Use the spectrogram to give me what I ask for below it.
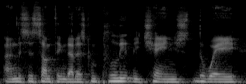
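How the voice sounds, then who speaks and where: A young man whose first language is Indonesian, a business owner, chats casually as a guest on a podcast, often repeating himself in halting phrasing with frequent "you know" and "like." His voice is medium-pitched and level. He sits on a couch in a small indoor podcast studio, speaking into a boom-arm studio mic with a pop filter.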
